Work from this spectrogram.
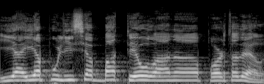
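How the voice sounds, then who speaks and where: This man speaks with a high pitch. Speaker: podcast host. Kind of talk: casual interview.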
